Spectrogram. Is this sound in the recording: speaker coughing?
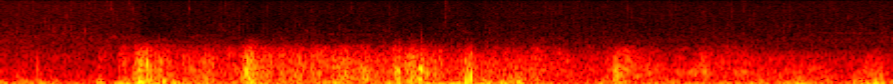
no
